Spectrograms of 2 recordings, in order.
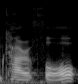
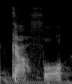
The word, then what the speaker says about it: Carrefour: And Carrefour, obviously, it's a French company, Carrefour, if we say it properly. Carrefour.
